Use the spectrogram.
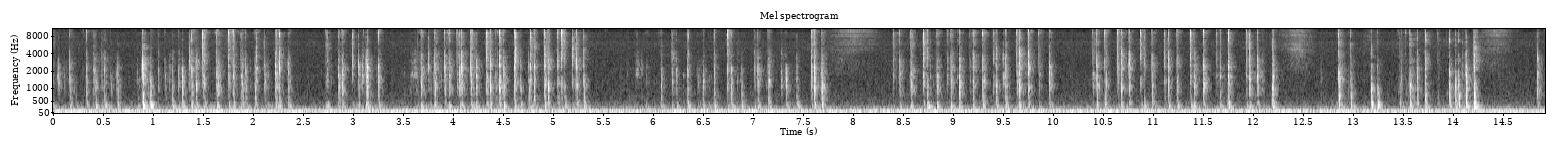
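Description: A pastel mechanical keyboard with plastic keycaps, resting on a blue bedspread, is typed on continuously with fingertips and long nails. Dense, quick clacks and clicks run throughout over a steady low hum, with a few sharper, louder taps standing out.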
